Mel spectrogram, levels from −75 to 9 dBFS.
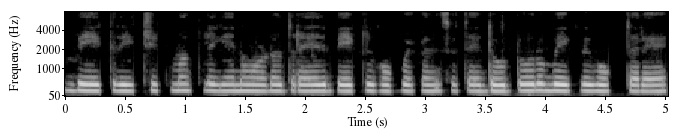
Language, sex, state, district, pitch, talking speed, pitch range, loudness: Kannada, male, Karnataka, Mysore, 225 Hz, 145 wpm, 220-235 Hz, -14 LUFS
